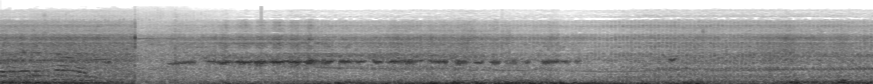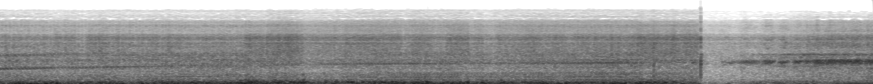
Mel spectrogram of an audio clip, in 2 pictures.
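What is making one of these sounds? A go-kart engine buzzes loudly close by, rising and falling in pitch with the throttle.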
